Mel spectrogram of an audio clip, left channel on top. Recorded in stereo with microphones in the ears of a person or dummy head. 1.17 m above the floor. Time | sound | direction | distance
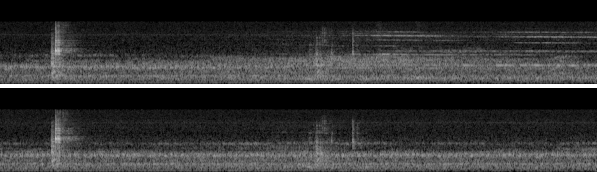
0.5 | a clunk | 10° left (ahead or behind) | 0.8 m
